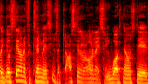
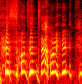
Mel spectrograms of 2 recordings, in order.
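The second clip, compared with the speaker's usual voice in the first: imitated scream, higher and louder; 15 dB louder than usual.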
